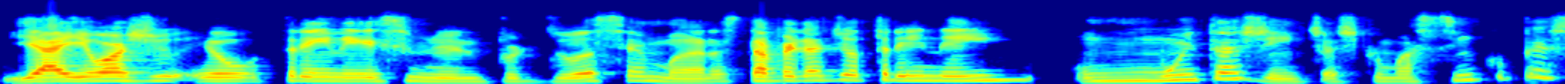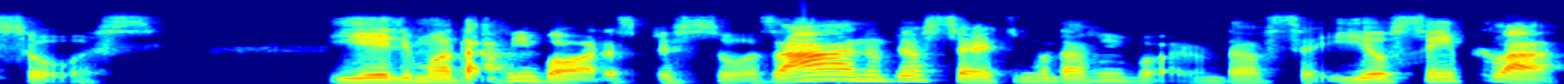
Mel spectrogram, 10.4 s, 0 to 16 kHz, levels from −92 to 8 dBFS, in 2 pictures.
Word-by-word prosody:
E 160 - +3
aí, 160 +1 +9
eu 175 - +5
aju 180 +1 +1
eu 160 0 -3
treinei 170 -3 0
esse 155 - -7
menino 140 -2 -8
por 145 +1 -14
2 150 +4 -4
semanas 150 -6 -7
na 175 - +7
verdade 195 +2 +1
eu 205 - -3
treinei 190 0 -4 0.2
muita 185 - -5
gente, 130 - -7
acho - - -8
que - - -18
umas 145 0 -11
5 210 +4 -13
pessoas. 305 0 -12 0.6
E 135 - +1
ele 145 0 +4
mandava 150 +1 -1
embora 120 -9 0
as 125 - -11
pessoas: 135 -1 -12
"Ah, 230 +1 +10
não 205 -2 -6
deu 195 +1 -3
certo" 150 -6 -3
e - - -16
mandava 150 +1 -8
embora, 160 -3 -15
não - - -24
dava 125 +1 -9
cer - - -15
e 135 - -10
eu 155 +1 0
sempre 165 +1 -5
lá. - - +5
160 Hz, 240 wpm, -23 LUFS, 145-185 Hz, 0.6 s, Ah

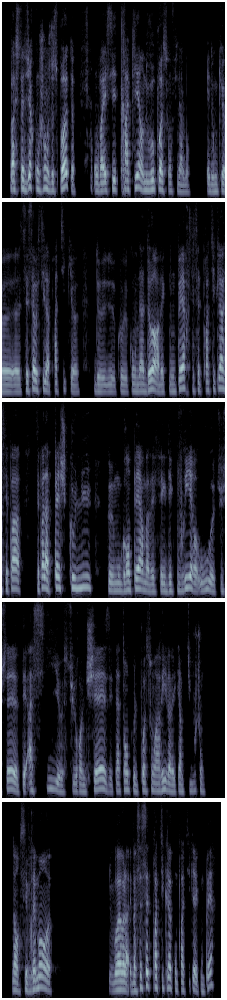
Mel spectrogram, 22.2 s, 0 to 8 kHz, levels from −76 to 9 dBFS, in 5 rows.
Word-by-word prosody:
Bah 135 - +7
c'est-à-dire 150 +4 +2
qu'on 145 - -2
change 145 +1 0
de 125 - 0
spot, - - +6 0.4
on 120 - -2
va 120 +1 +5
essayer 125 +3 0
de - - -23
traquer 140 +4 +1
un 135 - +2
nouveau 130 +2 +1
poisson 130 -3 +2
finalement 105 -3 -8 0.3
et - - -3
donc, 110 0 -6
heu, 105 -1 +2
c'est 125 +4 -5
ça 145 - +4
aussi 135 0 -1
la - - +2
pratique, 125 +2 -10
heu, 100 0 -4 0.3
de 110 -2 -5
de 105 0 -7
que 105 -2 -6
qu'on 110 +1 -7
adore 110 -2 +5
avec 105 0 -5
mon 110 -1 -8
père, 155 +8 +3
c'est - - -15
cette 115 - -8
pratique-là, 135 +4 -1
c'est 130 0 -5
pas 145 -1 +3 0.2
c'est - - -4
pas 170 - +4
la - - +7
pêche 160 -2 +1
connue 165 0 0 0.2
que - - -4
mon 120 -1 -2
grand-père 130 +5 +3
m'avait 110 -3 -2
fait 115 +2 -4
découvrir 115 +8 -1
où, 125 0 -3
heu, - - -6
tu 110 +3 -13
sais, 145 +6 +1
t'es 120 - -2
assis, 130 +2 -6
heu, 100 -2 -5
sur 115 +3 -8
une 105 -1 -8
chaise 135 0 +2
et - - -12
t'attends 115 +5 -4
que 130 -2 -9
le 105 - -9
poisson 115 +3 -5
arrive 125 +3 -2
avec 105 +1 -2
un 110 - -2
petit 110 - -15
bouchon. 120 0 -12 0.6
Non, 130 -2 +2
c'est 130 - -4
vraiment, 145 +8 +3
heu - - -3 1.2
Ouais 130 +2 +4
voilà, 135 -1 +6
et - - -8
beh 120 - +1
c'est 170 - -3
cette 195 +3 +3
pratique 170 -1 -1
là 160 - +3
qu'on 135 -3 -8
pratique 125 0 -6
avec - - 0
mon 110 - -11
père. 190 - -3
125 Hz, 230 wpm, -24 LUFS, 110-145 Hz, 1.2 s, Bah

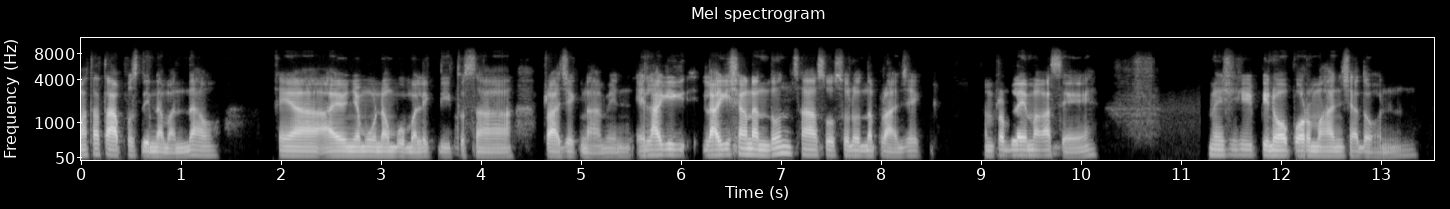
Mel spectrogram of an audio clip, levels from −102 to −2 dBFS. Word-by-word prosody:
matatapos 100 -2 +3
din 90 - -1
naman 80 0 -3
daw, 95 -2 -2 0.6
kaya 90 -2 +4
ayaw 90 +1 +5
niya 90 0 +2
munang 85 -1 0
bumalik 80 -1 -3
dito 80 -1 -10
sa 80 -1 -3 0.3
project 85 0 +1
namin. 75 +2 -7
Eh, 95 - -1
lagi 105 +1 +3 0.2
lagi 100 +2 +6
siyang 115 +2 +4
nando'n 120 +7 -1
sa 105 -5 +2
susunod 95 -1 -3
na 95 - -1
project. 85 +3 -3 0.6
Ang 95 - -7
problema 100 0 +1
kasi 90 +3 -4 1.1
may 105 -1 -3
sishi 105 0 -5
pinopormahan 95 -3 +2
siya 85 -1 -3
do'n. 85 +6 -10
95 Hz, 135 wpm, -25 LUFS, 85-100 Hz, 1.1 s, lagi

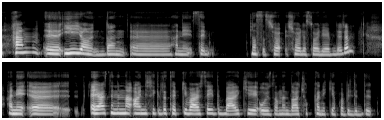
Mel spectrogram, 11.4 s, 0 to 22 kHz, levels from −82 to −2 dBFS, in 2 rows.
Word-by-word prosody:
hem, 310 -2 +3
eee, 240 -3 +5
iyi 270 +2 +6
yönden, 205 -4 0
eee, 195 -2 -6
hani 205 -2 -6
seni 220 -2 -6 0.6
nasıl 225 -1 -3
söy 215 -3 -3
şöyle 210 -2 -3
söyleyebilirim, 200 - -2 0.5
hani, 240 -2 +3 0.2
eee, 225 - +1 0.3
eğer 265 -1 +8
seninle 265 -2 +3
aynı 255 0 +2
şekilde 255 -1 -4
tepki 245 0 -3
verseydi 235 +1 +2
belki 230 +2 +1
o 225 - 0
yüzden, 220 +1 -5
hani, 220 0 -5
daha 220 0 +1
çok 235 +2 -17
panik 215 -3 -5
yapabilirdi 210 0 -7
225 Hz, 140 wpm, -25 LUFS, 210-255 Hz, 0.6 s, eğer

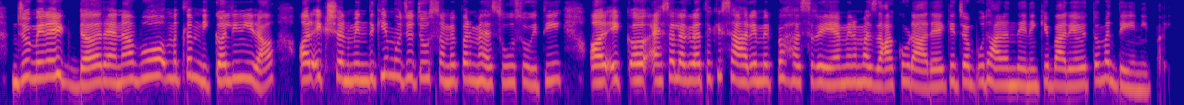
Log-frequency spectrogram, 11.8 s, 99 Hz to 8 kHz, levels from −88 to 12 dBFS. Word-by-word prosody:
जो 310 +6 0
मेरा 305 +2 +5
एक 325 -8 +6
डर 245 +4 +4
है 260 - +5
ना 275 +3 +2
वो 325 +2 +2
मतलब 300 +3 -3
निकल 275 0 0
ही 305 - -1
नहीं 305 -4 0
रहा 260 - 0 0.3
और 290 0 +5
एक 280 +2 +3
शर्मिंदगी 285 +2 +1
मुझे 320 -3 -3
जो 300 0 -6
उस 305 - -6
समय 270 -2 -3
पर 290 - 0
महसूस 260 -1 -4
हुई 240 -2 -5
थी 285 +1 -2 0.3
और 260 +1 +7
एक 270 +1 +1 0.2
ऐसा 275 +3 +2
लग 285 -2 0
रहा 275 0 +3
था 295 - -6
कि 330 - -6
सारे 275 -4 +2
मेरे 270 -1 -4
पर 305 - -3
हँस 260 0 -4
रहे 255 -2 +1
हैं, 245 - +2
मेरा 255 +1 -3
मज़ाक 235 +1 -1
उड़ा 230 -5 0
रहे 220 +2 -2
हैं 225 - -2
कि 265 - -4
जब 255 0 -4
उदाहरण 235 -3 -2
देने 225 -1 -3
के 255 +3 -6
बारी 225 0 +1
आई 235 +1 -2
तो 275 - -5
मैं 295 -3 -4
दे 210 -3 -4
नहीं 185 -1 -10
पाई। - - -22
270 Hz, 270 wpm, -23 LUFS, 245-290 Hz, 0.3 s, और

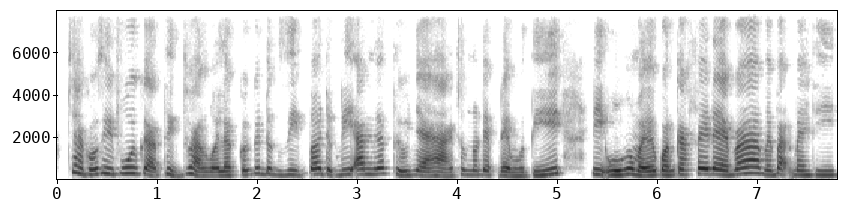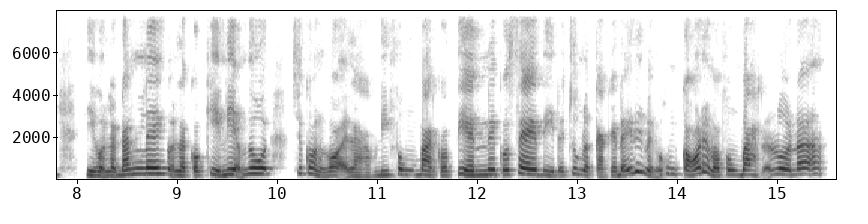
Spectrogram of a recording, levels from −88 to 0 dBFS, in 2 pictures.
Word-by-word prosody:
chả 305 -5 +1
có 255 0 +1
gì 290 -1 -1
vui 300 +3 0
cả. 285 - +1
Thỉnh 240 -8 -5
thoảng, 265 -11 0
gọi 190 0 +1
là, 205 +1 +2
có 230 - -2
cái 290 - -3
được 275 -2 -4
dịp 225 0 -8
á, 265 +1 +3
được 240 -4 -2
đi 245 +3 -6
ăn 260 +1 +1
các 280 +1 +2
thứ 210 - -1
nhà 215 -3 -1
hàng 185 -1 -1
trông 240 +1 -8
nó 225 - -5
đẹp 225 -3 -3
đẹp 200 -2 +2
một 180 +1 -4
tí, 240 +9 -1 0.3
đi 255 -3 -2
uống 225 +2 +5
ở 270 - +5
mấy 205 0 +5
quán 220 -1 +2
cà 250 +1 +1
phê 270 -1 +7
đẹp 240 -4 +4
á, 300 +3 +4
với 230 -4 -3
bạn 225 - -2
bè 220 -1 -2
thì 220 -1 -4 0.3
thì, 210 - 0
gọi 195 - +1
là, 195 - -1
đăng 250 +7 0
lên, 290 0 +6
gọi 215 - -4
là, 200 -1 0
có 205 - -1
kỷ 225 -1 -2
niệm 255 +3 +1
thôi. 290 -1 +6 0.2
Chứ 295 - -10
còn, 265 -11 -3
gọi 205 +1 0
là, 170 -1 -7
đi 215 +3 -8
phông 235 -3 -4
bạt 230 -3 +1
có 205 - -3
tiền, 225 -4 +1
có 235 0 0
xe 265 -4 +6
thì 210 -3 -6
nói - - -9
chung 275 -4 -8
là - - -1
cả 175 - -4
cái 200 - -5
đấy - - 0
thì 390 - +2
mình - - -4
cũng - - -8
không 270 -3 -12
có 235 -3 +3
để - - -2
mà 190 -1 +1
phông 235 +1 -3
bạt 240 -2 -2
nữa - - -8
luôn 255 -2 +1
á. 270 +1 -1
235 Hz, 310 wpm, -25 LUFS, 210-270 Hz, 0.3 s, phê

